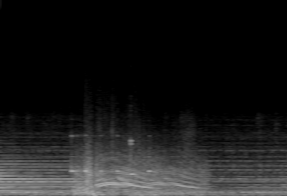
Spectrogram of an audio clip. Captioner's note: gun fires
